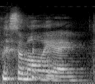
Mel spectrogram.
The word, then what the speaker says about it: sommelier: Sommelier.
